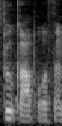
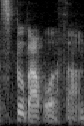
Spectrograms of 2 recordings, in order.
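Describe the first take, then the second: First: The second syllable starts with a k sound. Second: The second syllable starts with a p sound. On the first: The speaker calls it right. "It's Spookopalathon" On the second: The speaker calls it wrong. "not Spoopopalathon"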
